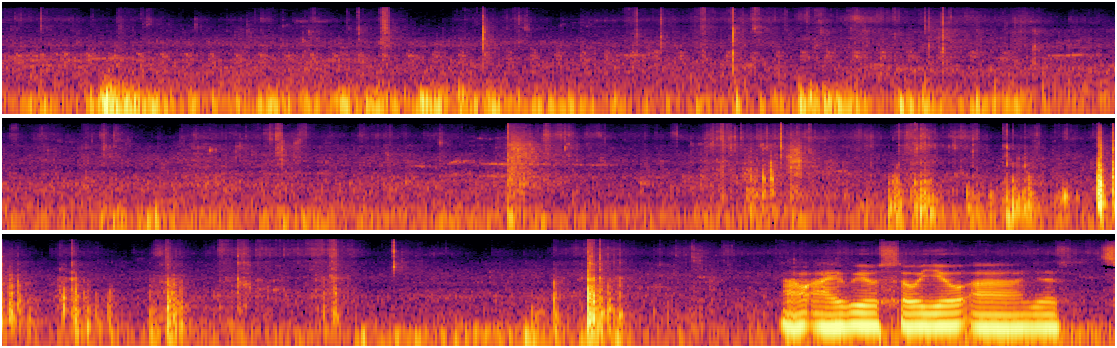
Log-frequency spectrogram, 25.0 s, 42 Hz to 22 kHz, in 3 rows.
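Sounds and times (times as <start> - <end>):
hands handling tape and plastic: 13.4 - 19.8.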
